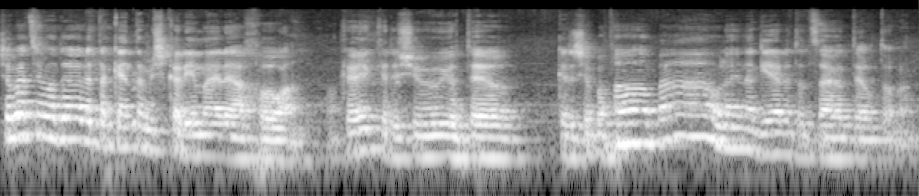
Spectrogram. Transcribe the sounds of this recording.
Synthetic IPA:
ʃebeet͡semod̪aale̞t̪ake̞nt̪amiʃkalimae̞leaχo̞ʁaʔo̞̰ke̞jke̞d̪e̞jʃeujo̞te̞ʁ | kedeʃebapamabaulajnaɡiale̞t̪o̞t͡saajo̞t̪e̞ʁt̪o̞̰va̰

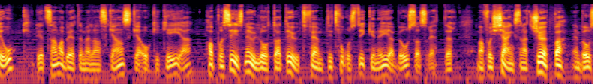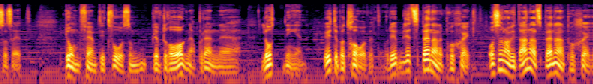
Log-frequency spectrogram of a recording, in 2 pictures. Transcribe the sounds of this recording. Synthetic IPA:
luːkd̪ɛɛt̪samːaɾbeːt̪əmɛlːanskanska̰ʔɔkɪkʰeːa | haɾpʰɾɛsiːsnʉ̟ːlɔt̪ːat̪ʉ̟ːt̪fɛmt̪ɪt̪ʰv̥o̰ːst̪ʏkːənːyːabuːst̪ɑ̰ːd̪sɾɛ̰t̪ːəɾmʔanfoːɾɕaŋsənat̪ɕøːpaɛnbuːst̪ɑ̰d̪sɾɛ̰t̪ː | d̪̥ɔmfɛmt̪ɪt̪ʰvo̰ːsɔmb̥lɛvd̪ɾɑːɡna̰pʰɔd̪ɛn | lɔt̪nɪ̰ŋə̰n | ʉ̟ːt̪əpʰɔt̪ʰɾɑ̰ːvə̰t̪ʰɔd̪ɛblɪɛt̪spɛnːand̪əpʰɾʊɧɛ̰kt̪ɔsɛnhaɾvɪɛt̪anːat̪spɛnːand̪əpʰɾʊɧɛ̰k

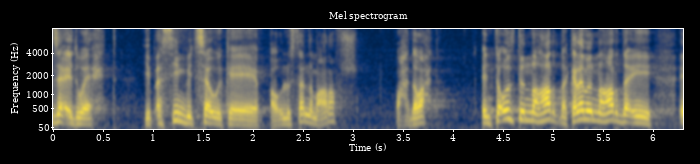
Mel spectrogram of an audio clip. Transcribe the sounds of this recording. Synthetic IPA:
zæːʕed̪wæːħe̥d̪̥ | jebʔæsːiːmbet̪sæwːikææːmʔæ̰wʔlːost̪ænːæmæʔʕɾˤɑfʃ | wa̰ħd̪æwaħd̪æ | ʔent̪æʔolt̪enːɑɦɑɾˤd̪ˤɑkælæːmenːɑhɑɾˤd̪ˤɑʔeː | ʔe

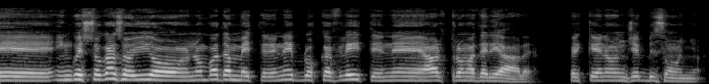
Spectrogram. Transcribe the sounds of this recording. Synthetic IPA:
ɛiŋkwest̪okaːsoiːonoɱvaːd̪amːɛt̪ːɪɾɪnɛblɔkːaflit̪ːɪnɛalt̪ɾomat̪ɛɾjaːlḛ | perkenːont͡ʃɛbːisɔɲːo

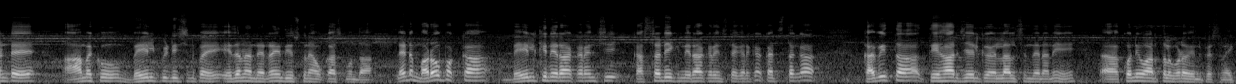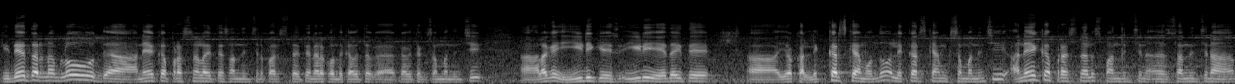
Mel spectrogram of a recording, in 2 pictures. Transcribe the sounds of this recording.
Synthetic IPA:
ɐɳʈe̞ː | a̰ːmekube̞jlpiʈiːʂɐnpɐjeːd̪ɐjnːaːniɾnɐjɐmt̪iːsu̥kuneɐʋɐkaːʃɐmund̪aː | leːɐɳʈeːmɐɾo̞ːpɐkːɐbe̞jlkiniɾaːkɐɾiɲt͡ʃikɐsʈɐɽiːk̬iniɾaːkɐɾiɲt͡ʃt̪e̞ːɡɐnɐkɐkɐt͡ʃːi̥t̪ɐŋɡaː | kɐʋit̪ɐt̪iɦaːɾd͡ʒejulukiʋɛɭːaːlsind̪enɐni | konːiʋaːɾt̪ɐlukuːɽaːʋenipiːst̪unːaːikɐid̪e̞ːd̪ʱɐɾɐɳɐmlo̞ːɐnɛːkɐpɾɐʃnɐlɐjt̪e̞ːsɐnd̪iɲt͡ʃinɐpɐɾist̪i̥t̪ɐjt̪eːnɛlɐkond̪ɐkɐʋit̪ɐkɐʋit̪ɐku̥sɐmbɐnd̪ʱiɲt͡ʃi | ɐlaːɡe̞ːɽiːkeiːɽiːeːd̪ɐjt̪e̞ː | ijɔkːɐlikːɐɾskaːmund̪o̞ːlikːɐɾskaːmku̥sɐmbɐnd̪iɲt͡ʃiʔɐ̰nɛːkɐpɾɐʃnɐluspɐnd̪iɲt͡ʃsɐnd̪iɲt͡ʃinɐ

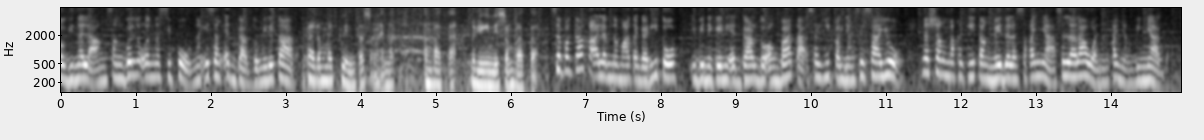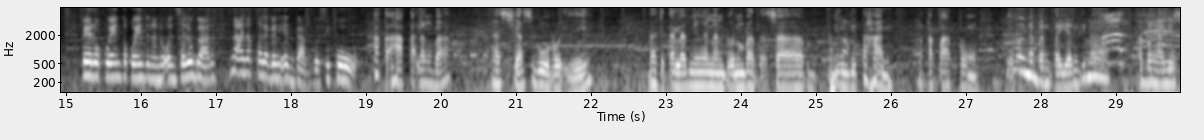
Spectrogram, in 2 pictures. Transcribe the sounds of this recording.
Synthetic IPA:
ɐwd̪ɪnːɐlaʔɐŋsɐŋɡo̞lno̞ʔo̞nːɐsɪpownɐŋʔɪsaŋʔɛd̪̚ɡaɾd̪o̞mɪlɪt̪aɾpaːɾɐŋmɐjkwɛnt̪ɐsɐ̰ŋʔɐnak̚ʔɐŋbaːt̪a̰ʔmɐlinɪsɐŋbaːt̪a̰ʔsɐpɐɡ̚kaːkɐʔɐlamnɐmɐŋɐt̪ɐɡɐɾiːt̪o̞ʔɪbɪnɪɡajnɪɛd̪̚ɡaɾd̪o̞ʔɐŋbaːt̪ɐʔsɐhiːpɐɡ̚ɲaŋsɪsaːjoŋ | nɐʃaŋmɐkɪkiːt̪ɐʔŋmɛjd̪ɐlɐsɐkɐɲːasɐlɐɾaːwɐnɐŋkɐɲːaŋbɪɲaɡ̚ | pɛːɾokwɛnt̪o̞kwɛnt̪o̞nɐnoʔo̞nsɐlʊɡaɾ | nɐʔɐnak̚t̪ɐlɐɡaniʔɛd̪̚ɡaɾd̪o̞sɪpow | haka̰ʔɦaːka̰ʔlaŋbaŋɐʃasɪɡuːɾoʔɛ | baːkɪt̪̚ʔɐlamɲaŋɐnɐnd̪oʔonŋbaːt̪a̰ʔsɐ | bɪnd̪ɪt̪aɦanː | ɐkɐpaːt̪oŋjɪnoŋnɐbɐnt̪ajanɡɪnaʔɐ̰baŋano

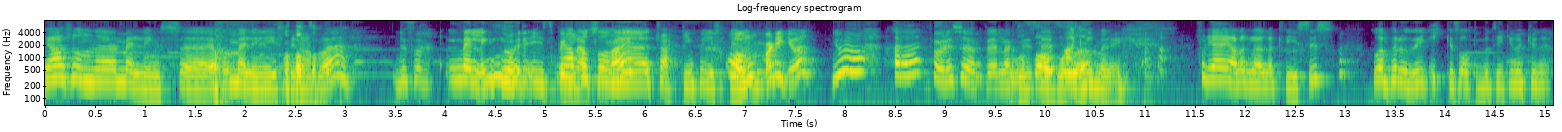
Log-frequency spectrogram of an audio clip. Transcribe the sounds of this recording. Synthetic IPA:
jæɪhɑʂɔnːmɛlːɪŋsjæfoːmɛlːɪŋiːsɪləpʰɔd̪ɛ | d̪ʉfoːmɛlːɪŋnɔɾiːspɪæhɑɾɔt̪ːsɔnt̪ʰɾækːɪŋpɔiːspɪloːnbɑʈɪkːəd̪ɛj | fɔɾɔɕøːpəlɑ | ɔt̪mɛlːɪ̰ŋ | fɔɖiːjææɾjæːləɡlɑːd̪ɪlɑkʰɾiːsɪs | ɔd̪ɛnpʰæɾɪuːd̪əɪkɪkːəsɔlt̪pɔbʉt̪ʰɪkːənmɛnkʰʉnːə

